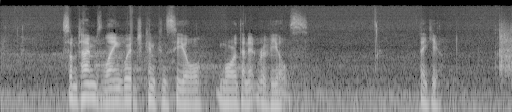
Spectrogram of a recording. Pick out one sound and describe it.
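A young man speaks slowly into a microphone in a large hall.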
